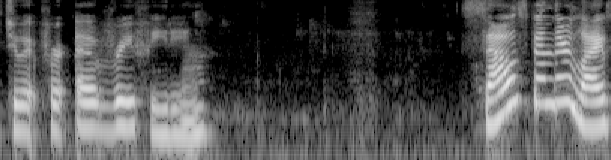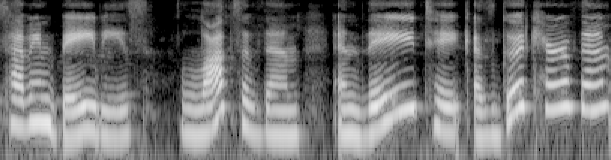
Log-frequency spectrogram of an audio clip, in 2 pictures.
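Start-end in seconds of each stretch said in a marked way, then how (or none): none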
